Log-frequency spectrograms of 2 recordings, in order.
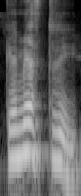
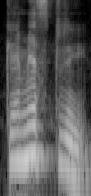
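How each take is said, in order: The two takes are said the same way.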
